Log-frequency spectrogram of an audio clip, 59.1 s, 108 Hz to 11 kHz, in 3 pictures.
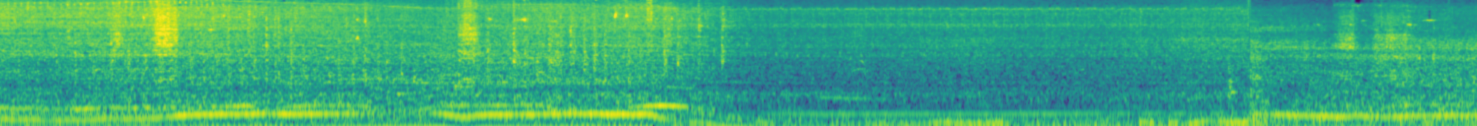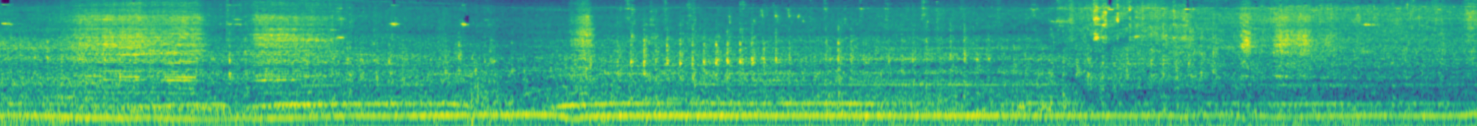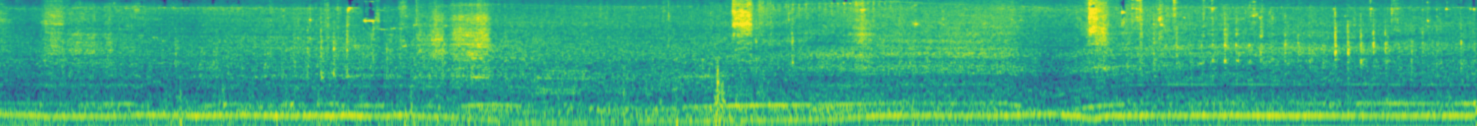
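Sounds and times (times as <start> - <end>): diesel engine running: 0.0 - 59.0
metal clanks and rattles: 27.9 - 53.0.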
